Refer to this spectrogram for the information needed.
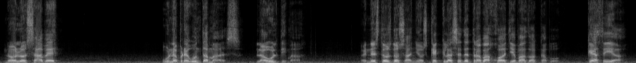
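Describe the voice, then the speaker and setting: A man's voice: mid-range voice, sing-song, normal speed, long pauses, fairly bright tone, slight background noise, voice pushed up. Man playing a stern, insistent interrogating officer. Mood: stern, probing. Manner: pressing, clipped questioning. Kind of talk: audio fiction acting.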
